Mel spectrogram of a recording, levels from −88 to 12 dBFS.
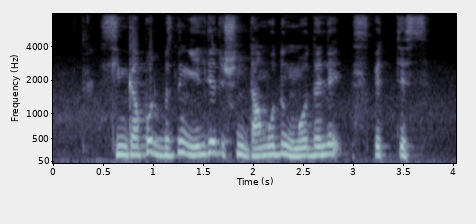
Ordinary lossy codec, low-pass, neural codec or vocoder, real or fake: none; none; none; real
